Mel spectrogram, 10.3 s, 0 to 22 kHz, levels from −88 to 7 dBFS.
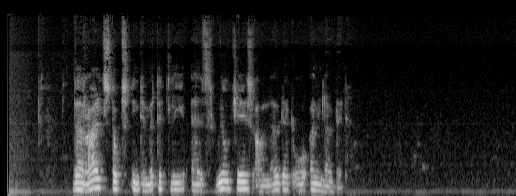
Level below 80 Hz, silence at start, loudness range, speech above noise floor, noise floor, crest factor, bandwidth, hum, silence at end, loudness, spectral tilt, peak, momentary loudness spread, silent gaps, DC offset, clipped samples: -52 dBFS; 0.2 s; 10 LU; 39 dB; -57 dBFS; 20 dB; 16 kHz; none; 3.4 s; -18 LUFS; -6.5 dB/octave; 0 dBFS; 14 LU; none; under 0.1%; under 0.1%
